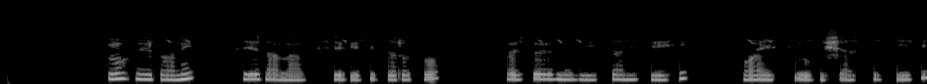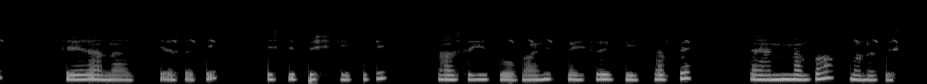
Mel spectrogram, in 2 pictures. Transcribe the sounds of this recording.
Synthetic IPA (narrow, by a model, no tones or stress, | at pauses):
nʊheːɾaːnɪ | seːɾa̰naːɡɪ̥sɪɐɡeːt̪ɪd̪̥ɐɾɔt̪oː | kɐjsɔjɛnːʊbiːt̪ːaːnɪɡeːhɪ | waːjɪsːɪjo̰ːɡɪʃːa̰ːsːɪɡiːd̪ɪ | seːɾɐnaːɡɪ̥sɪɐ̰sɐt̪ɪ | ɪsːɪpːɛʃiːkɪd̪ɪ | naːsɐhɪd̪oːɡaːnɪfɐjsɔjbiːt̪ːaːpːɛ | d̪ɐjannɐbːamɐlɐt̪ɛs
